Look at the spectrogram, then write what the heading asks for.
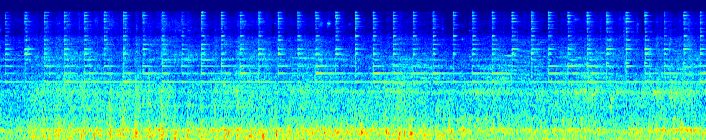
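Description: Freight train of tank cars and boxcars rolling through a level crossing: a steady rumble and rattle of wheels on rail. Over it the crossing-signal bell rings in a fast, even beat.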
